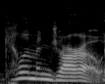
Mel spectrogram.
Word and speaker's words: Kilimanjaro: As you've just recently climbed Mount Kilimanjaro. Yes, am I pronouncing this correctly? – You are.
